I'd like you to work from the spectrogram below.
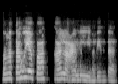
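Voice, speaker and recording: A woman's voice: on the high side, animated, normal speed, bright, forceful tone, dry recording, muffled recording. A woman teacher going over a lesson with her class, asking questions and prompting students for answers. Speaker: religious studies teacher.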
